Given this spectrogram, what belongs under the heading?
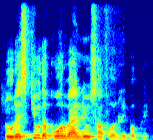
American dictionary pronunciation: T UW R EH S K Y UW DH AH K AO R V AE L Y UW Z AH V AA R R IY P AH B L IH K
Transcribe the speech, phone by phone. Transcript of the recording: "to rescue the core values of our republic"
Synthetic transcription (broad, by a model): T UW R EH S K Y UW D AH K AO R V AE L Y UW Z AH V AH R R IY P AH B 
